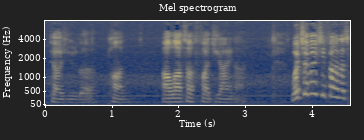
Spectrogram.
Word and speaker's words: Fagina: Alata Fagina. Which I've actually found out something interesting, that if you actually were to go by Italian pronunciations, her last name would be pronounced Fagina.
